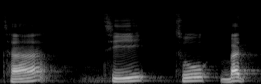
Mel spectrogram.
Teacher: huruf ta ada desisnya sedikit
